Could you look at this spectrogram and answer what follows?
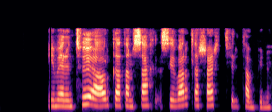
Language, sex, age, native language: Icelandic, female, 40-49, Icelandic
